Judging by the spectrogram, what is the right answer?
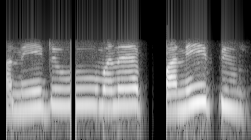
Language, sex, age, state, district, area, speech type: Assamese, female, 45-60, Assam, Sivasagar, rural, conversation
